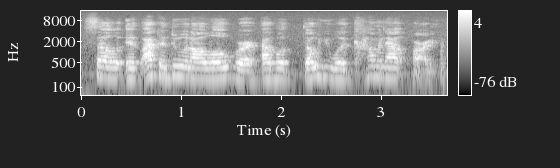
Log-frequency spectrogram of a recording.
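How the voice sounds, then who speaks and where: Her voice lowish and level, a little fast, the host's middle-aged mother reflects casually as a podcast guest, often laughing and dropping in many fillers. She was recorded on a distant mic carrying faint noise.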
